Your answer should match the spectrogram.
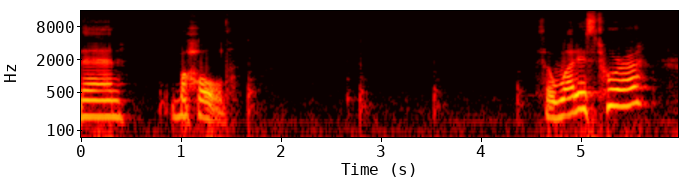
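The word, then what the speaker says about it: תורה: the right Salah Bowl we get Torah instead of tora tora tora give me some torah I've been saying it Torah for so long now but it's hard to say it any other way okay but get your accent on the second syllable okay so it's too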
